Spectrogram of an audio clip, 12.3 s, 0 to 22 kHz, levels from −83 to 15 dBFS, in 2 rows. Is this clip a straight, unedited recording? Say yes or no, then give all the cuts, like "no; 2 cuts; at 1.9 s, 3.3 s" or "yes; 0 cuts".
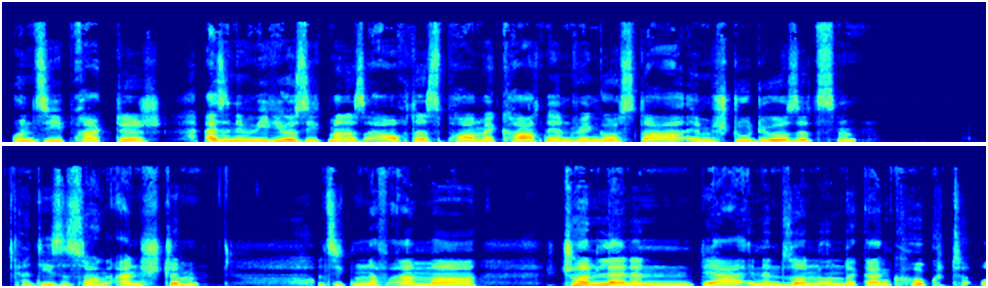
no; 1 cut; at 8.1 s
